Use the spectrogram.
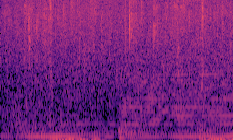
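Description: Steady rain falling in the Biomutant game world, a dense even hiss of drops with a low droning bed beneath, continuous and fairly soft throughout.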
